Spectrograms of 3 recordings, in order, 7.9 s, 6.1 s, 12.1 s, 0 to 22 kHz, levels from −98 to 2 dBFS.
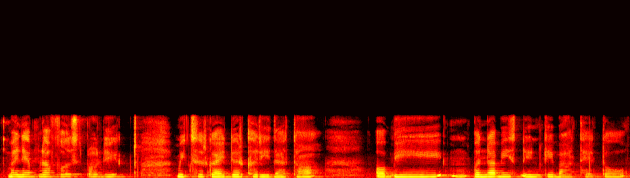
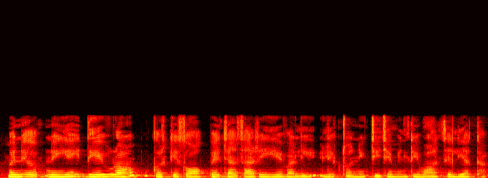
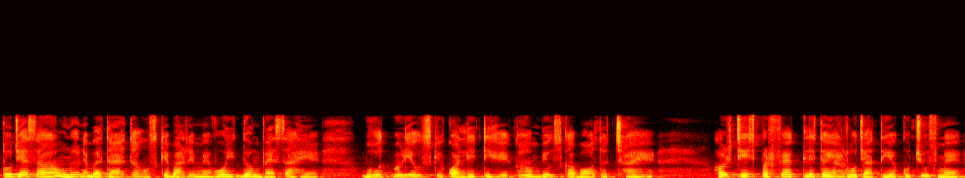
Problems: none marked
